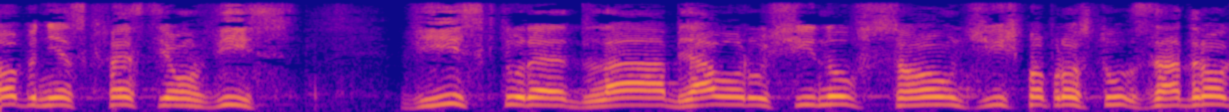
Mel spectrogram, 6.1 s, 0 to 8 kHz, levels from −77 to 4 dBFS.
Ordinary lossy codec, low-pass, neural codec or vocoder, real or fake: none; 7.2 kHz; none; real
